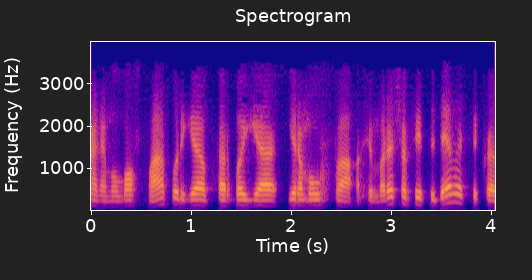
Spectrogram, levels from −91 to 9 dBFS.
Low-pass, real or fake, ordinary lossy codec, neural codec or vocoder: 3.6 kHz; fake; MP3, 32 kbps; codec, 24 kHz, 0.9 kbps, WavTokenizer, large speech release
